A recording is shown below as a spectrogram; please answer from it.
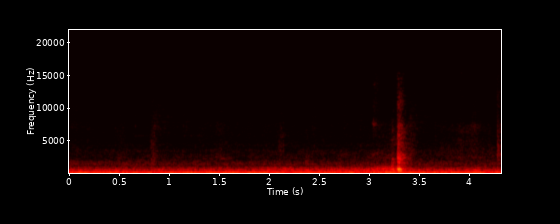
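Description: Singer M3220 sewing machine winding a bobbin, a steady low motor hum with a faint whir running continuously, close and fairly quiet, with a brief small click near the end.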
